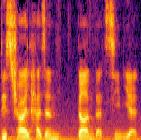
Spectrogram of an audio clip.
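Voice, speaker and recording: Audience man, very low voice, hesitant with fillers, faint room rumble. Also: expressive, slow, pushed and bright. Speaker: audience member asking a question. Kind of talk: asking a question.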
